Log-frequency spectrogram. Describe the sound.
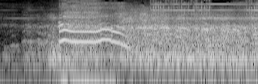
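A telephone rings for an incoming trunk call. The bright, warbling bell tone starts abruptly, holds briefly, then tails off into a steady hiss.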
